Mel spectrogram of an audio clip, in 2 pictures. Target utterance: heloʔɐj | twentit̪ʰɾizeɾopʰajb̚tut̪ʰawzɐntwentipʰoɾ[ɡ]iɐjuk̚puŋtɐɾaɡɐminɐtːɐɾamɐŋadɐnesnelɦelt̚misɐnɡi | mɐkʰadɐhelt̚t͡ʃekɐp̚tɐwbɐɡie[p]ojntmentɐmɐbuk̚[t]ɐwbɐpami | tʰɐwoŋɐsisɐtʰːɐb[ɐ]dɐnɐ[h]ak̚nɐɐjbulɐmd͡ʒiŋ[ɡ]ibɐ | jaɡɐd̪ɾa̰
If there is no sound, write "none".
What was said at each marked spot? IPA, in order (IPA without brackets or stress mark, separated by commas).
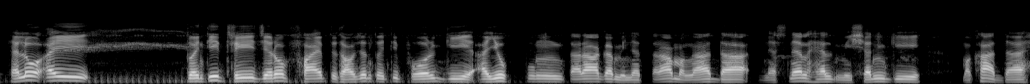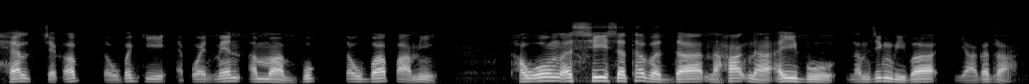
ɡ, p, t, ɐ, h, b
